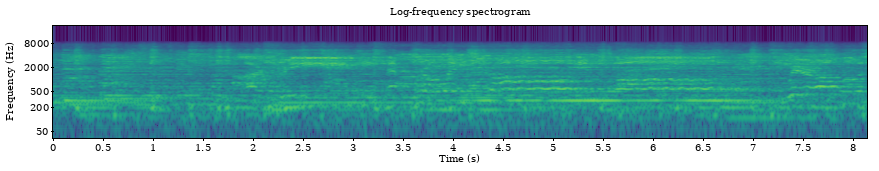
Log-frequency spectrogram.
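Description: Soundtrack music with singing from an old promotional film, played back over a gallery's speakers.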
